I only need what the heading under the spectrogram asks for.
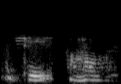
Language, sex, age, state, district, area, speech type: Sindhi, female, 30-45, Gujarat, Junagadh, urban, conversation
